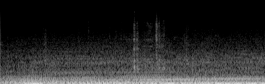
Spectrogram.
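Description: A 2024 Toyota Tacoma TRD Sport 4x4's 2.4-liter turbocharged four-cylinder engine idles and hums steadily with a deep, even rumble, close and fairly loud, with no talking.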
